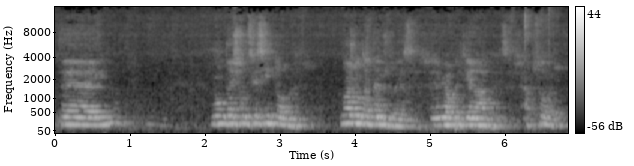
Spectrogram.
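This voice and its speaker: A man's voice: high voice, fairly even intonation, normal speed, dark tone. A man giving a public talk, hesitant and repeating words before stating points firmly. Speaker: lecturer. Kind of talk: public talk with audience questions. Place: lecture room. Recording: echoey room from far off, noisy.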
